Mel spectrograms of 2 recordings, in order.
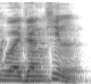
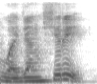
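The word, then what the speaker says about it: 화장실이: sini ada ini ada huajangsil Oke huajangsil maknanya adalah toilet ya kita bacanya huajangsiri ya ya bukan huajangsil terus I tapi huajangsiri Oke huajangsiri Odi menikah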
